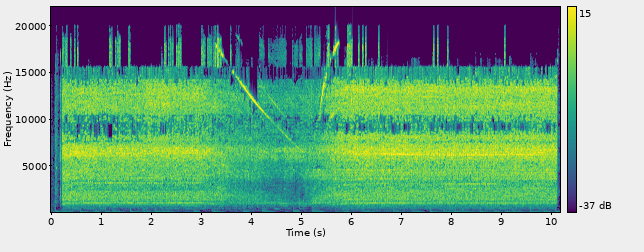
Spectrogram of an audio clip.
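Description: A handheld drill spinning a wire wheel grinds rust off worn Mazda RX-7 FC parts, a loud continuous whirring scrape with rhythmic pulsing as the brush bites, easing briefly midway before resuming at full strength.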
